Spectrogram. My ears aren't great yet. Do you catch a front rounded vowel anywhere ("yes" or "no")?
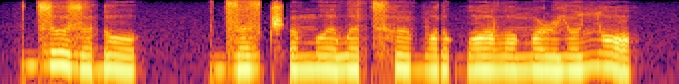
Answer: no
